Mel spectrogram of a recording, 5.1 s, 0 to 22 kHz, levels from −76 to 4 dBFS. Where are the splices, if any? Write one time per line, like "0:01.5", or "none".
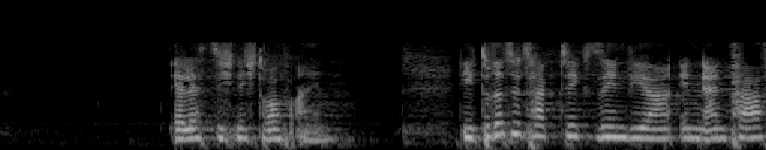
none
